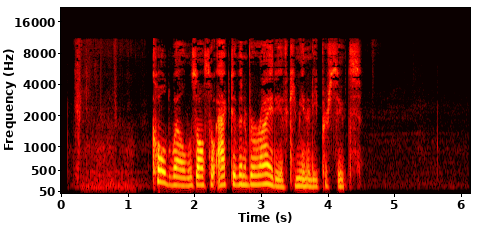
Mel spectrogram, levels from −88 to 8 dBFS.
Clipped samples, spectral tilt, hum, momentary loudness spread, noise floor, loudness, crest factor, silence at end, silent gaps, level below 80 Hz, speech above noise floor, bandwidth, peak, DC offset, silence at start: under 0.1%; -5 dB/octave; none; 16 LU; -68 dBFS; -24 LUFS; 22 dB; 1.65 s; none; -72 dBFS; 45 dB; 11.5 kHz; -4 dBFS; under 0.1%; 0.2 s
